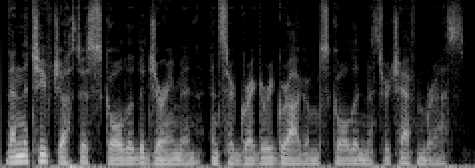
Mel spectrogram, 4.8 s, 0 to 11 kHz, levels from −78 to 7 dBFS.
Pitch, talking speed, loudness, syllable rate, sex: 95 Hz, 175 wpm, -19 LUFS, 5.5 syllables/s, male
